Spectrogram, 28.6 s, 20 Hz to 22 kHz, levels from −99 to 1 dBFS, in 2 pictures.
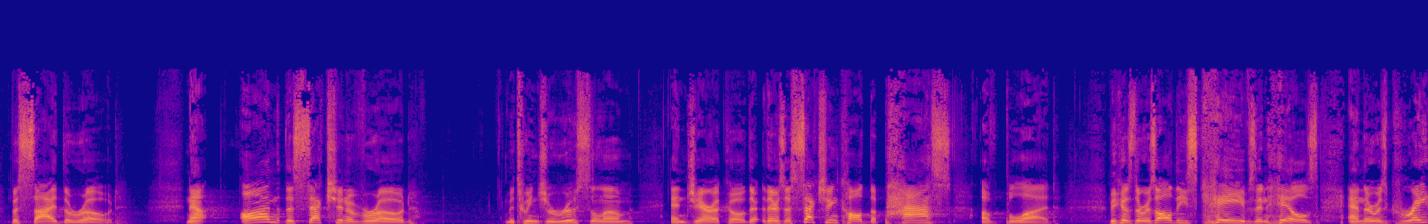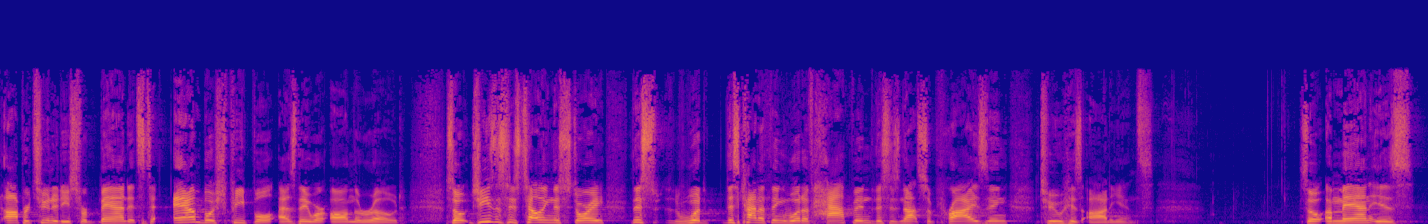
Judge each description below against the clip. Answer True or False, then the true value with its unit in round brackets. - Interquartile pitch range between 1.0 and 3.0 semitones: False (5.1 semitones)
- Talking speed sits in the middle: True (150 wpm)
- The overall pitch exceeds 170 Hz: True (185 Hz)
